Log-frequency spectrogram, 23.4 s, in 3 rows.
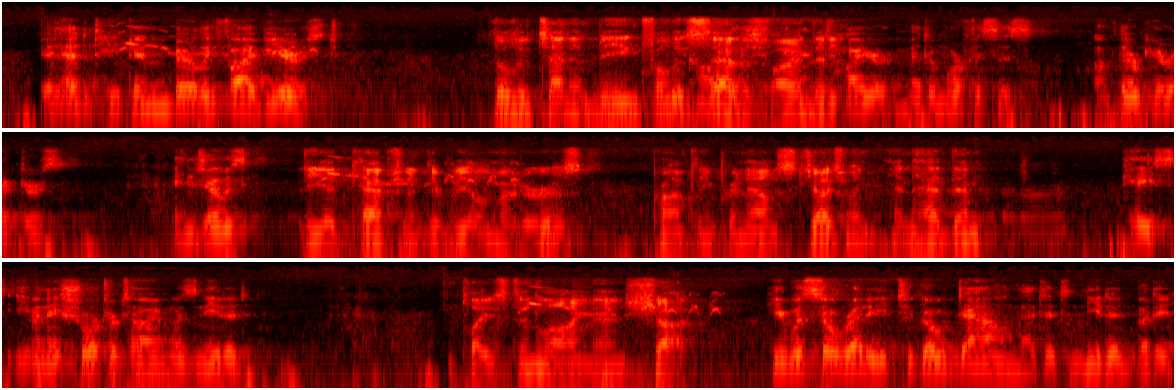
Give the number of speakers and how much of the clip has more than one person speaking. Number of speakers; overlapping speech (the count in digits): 2, about 5%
